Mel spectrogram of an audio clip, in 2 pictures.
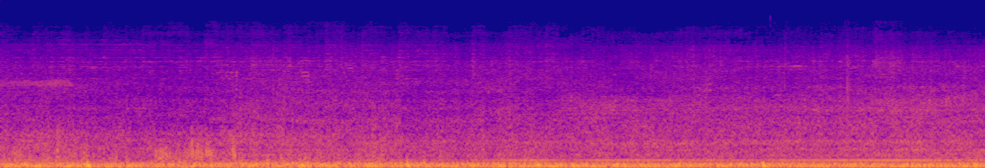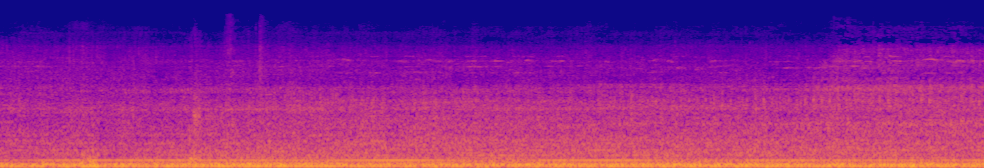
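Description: Water laps gently against boat hulls.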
